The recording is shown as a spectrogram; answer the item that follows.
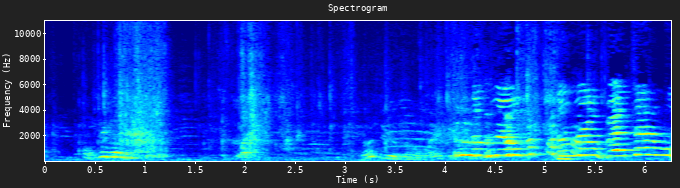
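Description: Paper rustling in two short bursts, then from about three seconds in a drawn-out, wavering high vocal sound, a child's voice or a cat, running to the end.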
